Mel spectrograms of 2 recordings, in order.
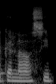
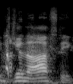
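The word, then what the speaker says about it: Genasi: I say Genasti because they're kind of like genies.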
